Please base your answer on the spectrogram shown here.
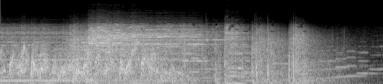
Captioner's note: pieces clattering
